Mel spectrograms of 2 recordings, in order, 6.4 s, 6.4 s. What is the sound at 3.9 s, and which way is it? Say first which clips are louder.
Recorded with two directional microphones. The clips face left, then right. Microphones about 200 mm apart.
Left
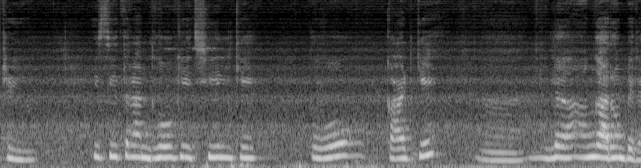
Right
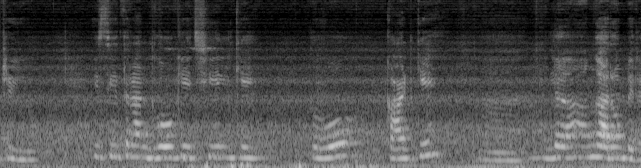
Speech: left 9 dB; 40° left (ahead or behind).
